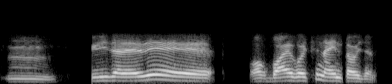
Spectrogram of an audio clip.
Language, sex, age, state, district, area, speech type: Telugu, male, 18-30, Andhra Pradesh, Visakhapatnam, rural, conversation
